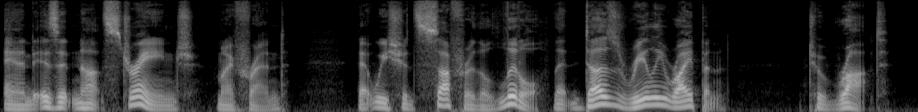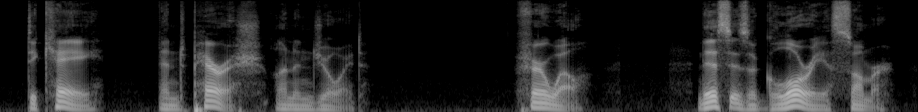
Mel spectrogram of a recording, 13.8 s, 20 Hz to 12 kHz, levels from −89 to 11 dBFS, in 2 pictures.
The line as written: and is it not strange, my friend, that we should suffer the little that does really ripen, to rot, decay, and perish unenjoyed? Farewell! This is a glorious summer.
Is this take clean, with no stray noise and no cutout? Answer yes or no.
yes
